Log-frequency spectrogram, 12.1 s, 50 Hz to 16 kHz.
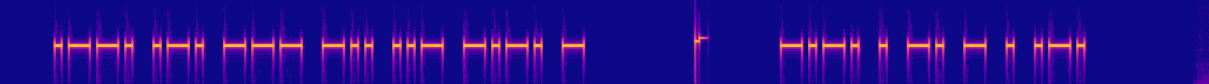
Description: Morse code, heard as a keyed tone, about 17 wpm, 700 Hz. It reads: PRODUCT CENTER
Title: Sentences from Top 1000 Words - Review Part 2 - New Word Drill - 17wpm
